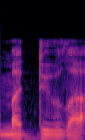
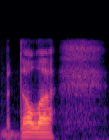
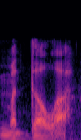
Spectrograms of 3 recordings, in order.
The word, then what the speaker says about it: medulla: is so prevalent that many scientists actually say medulla oblongata now the correct pronunciation is medulla and even among scientists everywhere else in the body outside of the medulla oblongata we pronounce it medulla all right now these are also epinephrine norepinephrine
